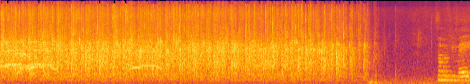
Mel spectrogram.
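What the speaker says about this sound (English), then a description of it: "I would like to give a round of applause to Rudy Mondragon, who started this event here." An audience at a diversity monologue event gives a loud, sustained round of applause for about seven seconds, which then cuts off abruptly; after a short lull a voice starts speaking.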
